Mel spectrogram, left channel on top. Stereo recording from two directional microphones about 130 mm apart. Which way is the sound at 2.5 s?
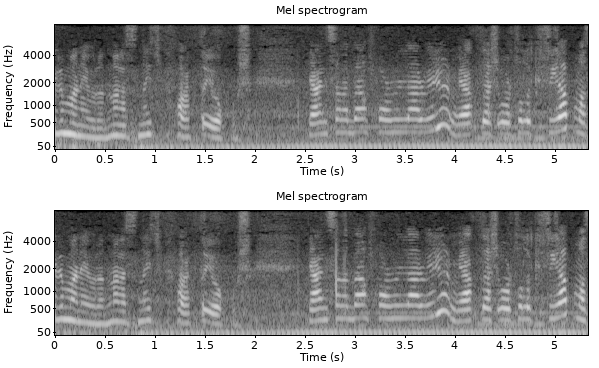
5° left (ahead or behind).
